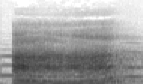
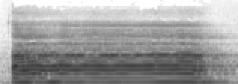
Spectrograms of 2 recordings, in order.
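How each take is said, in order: First: The pitch starts mid and rises upward. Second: The pitch stays high and level throughout. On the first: "Começamos na média e a tendência é de subir" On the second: "O primeiro tom é com a voz alta e contínua"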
